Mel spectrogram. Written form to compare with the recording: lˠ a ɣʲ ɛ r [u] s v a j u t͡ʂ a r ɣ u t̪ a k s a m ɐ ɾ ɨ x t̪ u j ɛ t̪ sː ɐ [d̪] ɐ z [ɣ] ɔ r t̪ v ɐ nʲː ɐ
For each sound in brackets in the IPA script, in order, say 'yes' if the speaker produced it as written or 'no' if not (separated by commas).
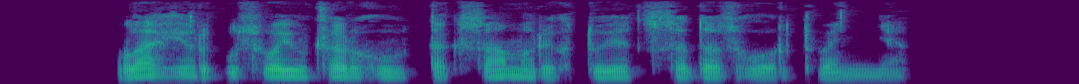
yes, yes, yes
